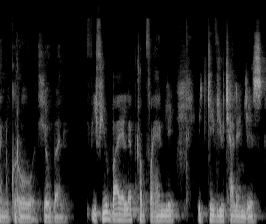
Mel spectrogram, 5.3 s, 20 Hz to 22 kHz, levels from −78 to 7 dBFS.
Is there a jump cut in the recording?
yes; 1 cut; at 1.7 s

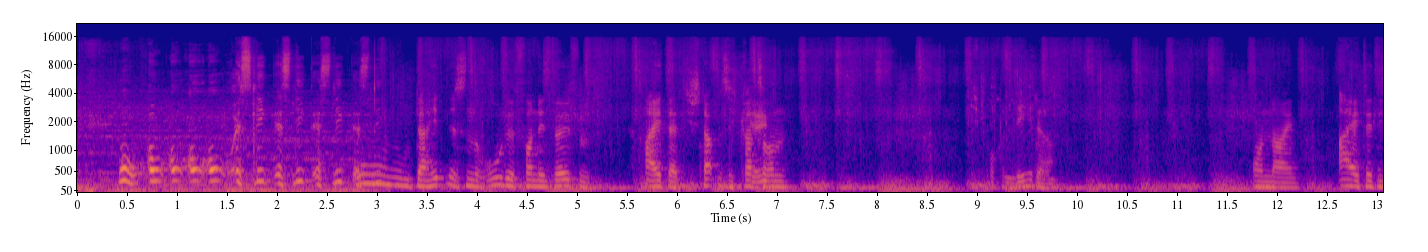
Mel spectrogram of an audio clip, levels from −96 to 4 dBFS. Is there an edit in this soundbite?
yes; 1 cut; at 2.7 s

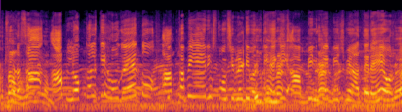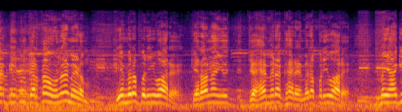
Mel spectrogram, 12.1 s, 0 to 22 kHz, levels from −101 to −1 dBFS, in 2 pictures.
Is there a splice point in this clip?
no; 0 cuts

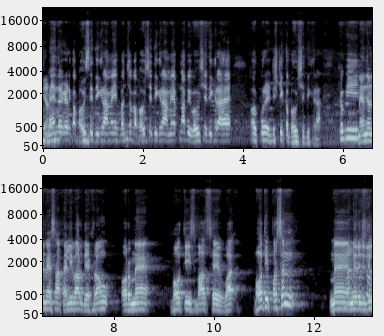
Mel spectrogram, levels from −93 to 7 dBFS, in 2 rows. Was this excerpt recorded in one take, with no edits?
no; 1 cut; at 6.3 s

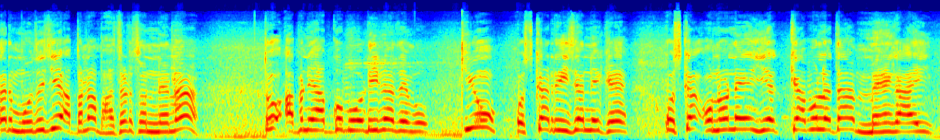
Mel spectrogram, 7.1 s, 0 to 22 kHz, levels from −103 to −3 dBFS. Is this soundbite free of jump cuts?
yes; 0 cuts

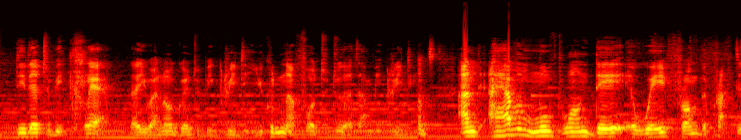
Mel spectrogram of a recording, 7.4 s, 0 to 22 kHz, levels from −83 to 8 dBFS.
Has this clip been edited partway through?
yes; 1 cut; at 4.2 s

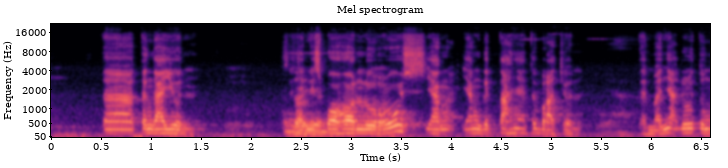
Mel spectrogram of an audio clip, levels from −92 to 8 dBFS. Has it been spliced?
no; 0 cuts

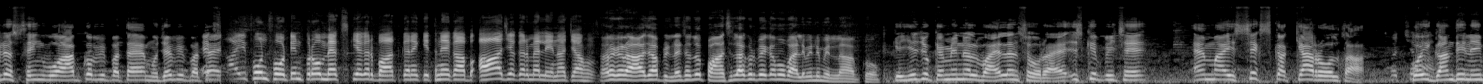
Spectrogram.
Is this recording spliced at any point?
yes; 2 cuts; at 2.2 s, 8.7 s

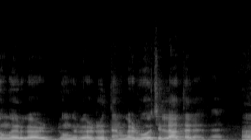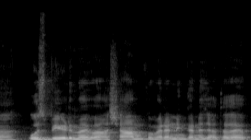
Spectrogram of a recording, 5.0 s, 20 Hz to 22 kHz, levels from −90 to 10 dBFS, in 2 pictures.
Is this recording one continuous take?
yes; 0 cuts

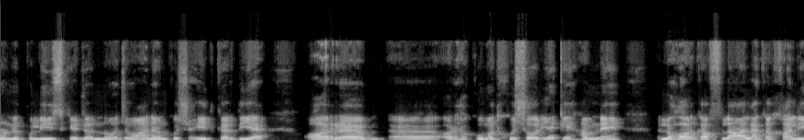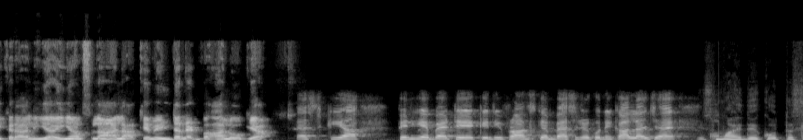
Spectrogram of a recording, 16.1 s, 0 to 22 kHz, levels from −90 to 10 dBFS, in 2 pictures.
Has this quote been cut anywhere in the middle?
yes; 2 cuts; at 11.1 s, 15.0 s

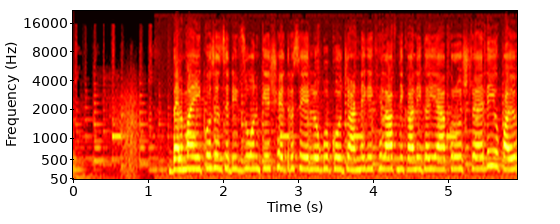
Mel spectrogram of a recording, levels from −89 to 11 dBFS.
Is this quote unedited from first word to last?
no; 1 cut; at 1.1 s

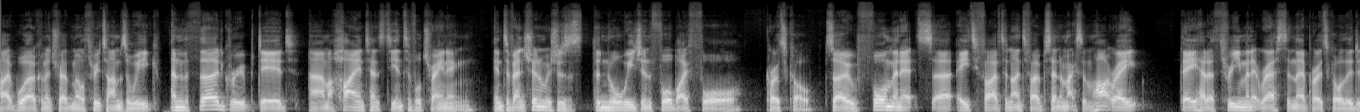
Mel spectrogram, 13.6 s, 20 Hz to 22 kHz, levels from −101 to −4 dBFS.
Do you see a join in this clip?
yes; 1 cut; at 1.6 s

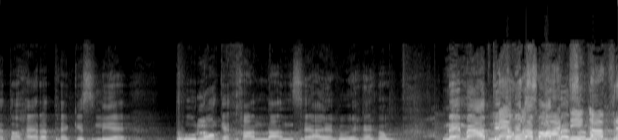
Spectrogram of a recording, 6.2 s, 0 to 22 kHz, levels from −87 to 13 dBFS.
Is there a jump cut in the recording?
yes; 1 cut; at 4.3 s

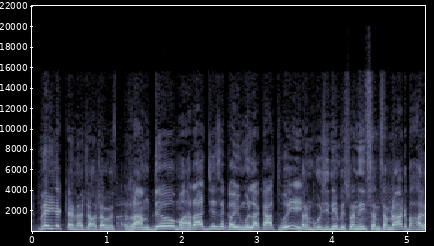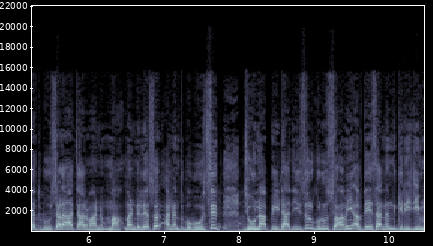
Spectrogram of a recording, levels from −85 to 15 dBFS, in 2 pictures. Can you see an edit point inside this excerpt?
yes; 2 cuts; at 1.2 s, 3.6 s

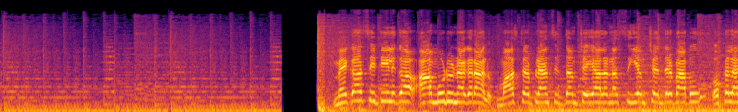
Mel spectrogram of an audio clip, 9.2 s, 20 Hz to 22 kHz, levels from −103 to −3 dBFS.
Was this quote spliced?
yes; 2 cuts; at 1.4 s, 3.5 s

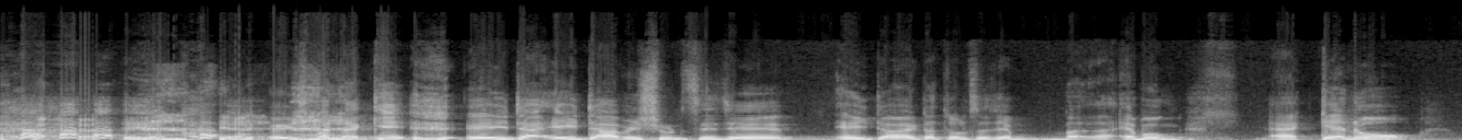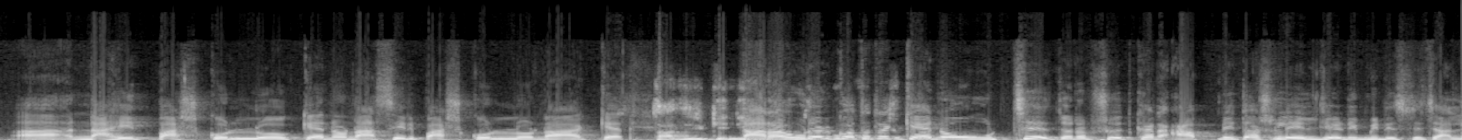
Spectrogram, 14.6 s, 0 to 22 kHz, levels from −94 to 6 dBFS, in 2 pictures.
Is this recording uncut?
no; 1 cut; at 10.4 s

